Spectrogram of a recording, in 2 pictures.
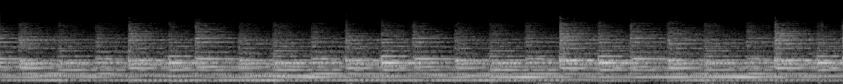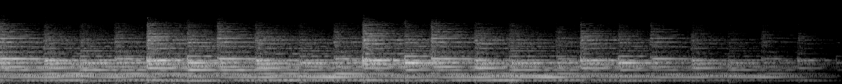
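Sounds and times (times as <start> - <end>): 
bells ringing: 0.0 - 16.6.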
